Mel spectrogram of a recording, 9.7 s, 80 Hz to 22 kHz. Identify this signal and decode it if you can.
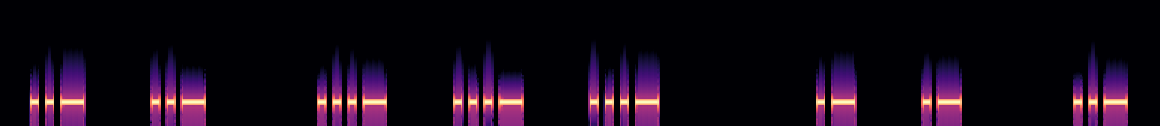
Morse code, heard as a keyed tone, about 19 wpm, 800 Hz. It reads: U U V V V A A U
